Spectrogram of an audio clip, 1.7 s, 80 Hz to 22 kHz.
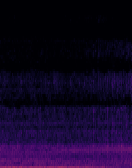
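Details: Ford F350 6.0 diesel, leveled truck, oil and coolant temps checking close: steady, even low diesel rumble at idle with no knocks or misses, fading off; healthy idle.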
